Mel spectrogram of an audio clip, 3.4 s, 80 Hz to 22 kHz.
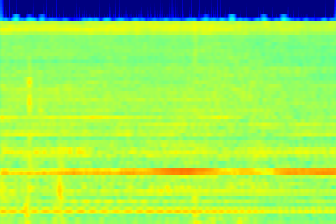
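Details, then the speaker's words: Several 20mm case fans in a Dell GX620; steady high whines of constant pitch, smooth with no rattle, but so loud the owner is unsure about keeping them or adding one more. "I may add one, but, again, I'm not totally convinced that that's what I want to do. Because, yeah, that's a lot of noise."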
